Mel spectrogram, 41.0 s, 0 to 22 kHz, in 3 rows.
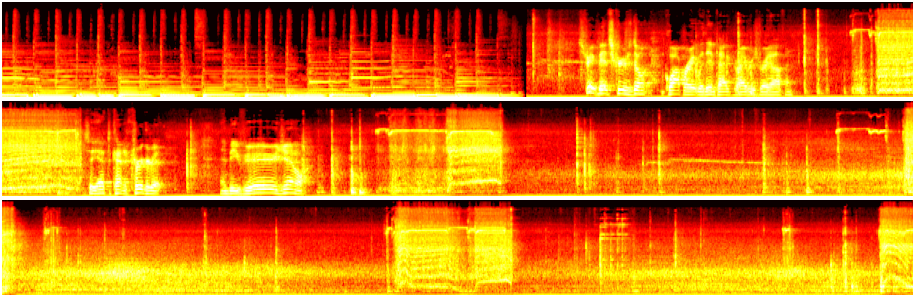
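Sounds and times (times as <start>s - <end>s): impact driver motor whine: 12.7s - 14.9s, 26.2s - 28.2s, 33.1s - 35.1s, 40.5s - 41.0s.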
